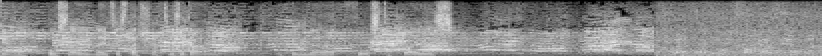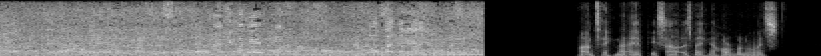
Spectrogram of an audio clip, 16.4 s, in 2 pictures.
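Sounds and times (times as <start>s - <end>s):
large crowd of people outside: 0.0s - 13.0s
speech: 0.5s - 4.7s, 6.5s - 9.9s, 10.8s - 13.0s, 14.0s - 16.1s.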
